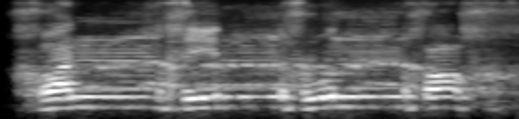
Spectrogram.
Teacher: Ketika disambung, hati-hati tanwin bertemu kho dibaca jelas. Tapi masih ada sifat tawasud atau mengalirnya suara sedikit.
